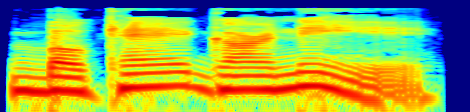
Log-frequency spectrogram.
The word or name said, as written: bouquet garni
